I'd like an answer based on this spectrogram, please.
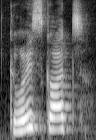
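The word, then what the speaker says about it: Grüß Gott: And it's pronounced like a harsh s sound like in the word snow.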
